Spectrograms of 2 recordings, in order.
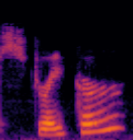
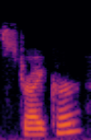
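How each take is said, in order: First: The first vowel sounds like 'ay'. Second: The first vowel sounds like 'eye'. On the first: It is read straight from the spelling. "if you were to do it phonetically" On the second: It is how the company says it. "I think they pronounce it Stryker"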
